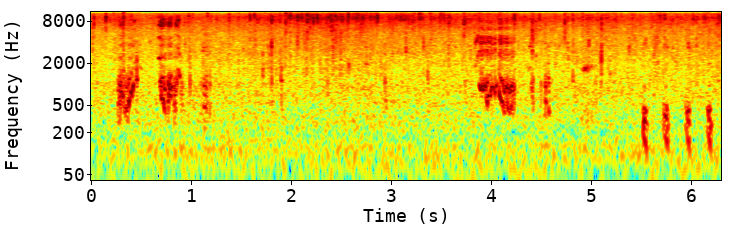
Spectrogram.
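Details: A wild squirrel living in trees by a home, feeding outdoors during a rain shower while being poked and petted and smelling a pecan in a hand, gives a few short, sharp squeaks amid steady rain patter and some soft low tapping.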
